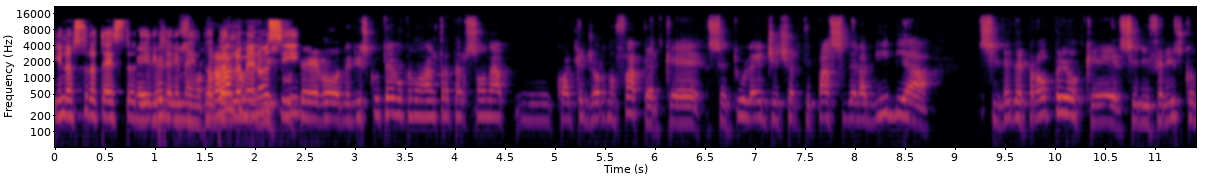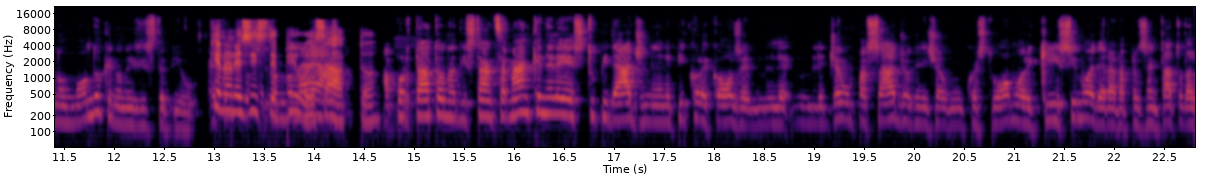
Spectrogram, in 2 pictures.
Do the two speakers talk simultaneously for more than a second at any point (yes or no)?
yes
